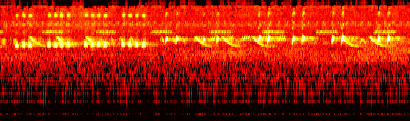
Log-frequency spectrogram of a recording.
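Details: A mockingbird sings at night in a nearby tree, mixing its repertoire: short repeated chirp groups, then a run of looping, swooping whistled notes that rise and fall, repeated about once a second, with faint high ticks above and background hiss.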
